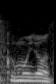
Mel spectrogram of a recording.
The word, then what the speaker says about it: 金井: メートル頂きました金井さんと書いてクムージョンさんと読むんですねでもここに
